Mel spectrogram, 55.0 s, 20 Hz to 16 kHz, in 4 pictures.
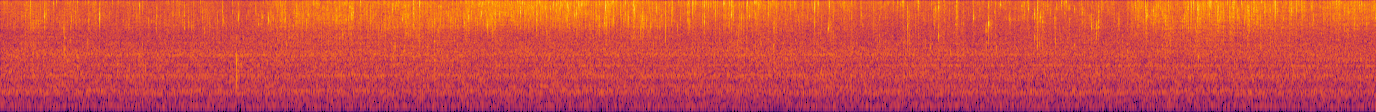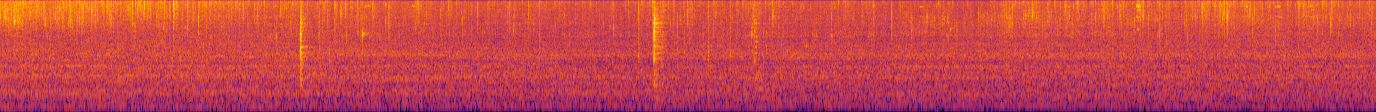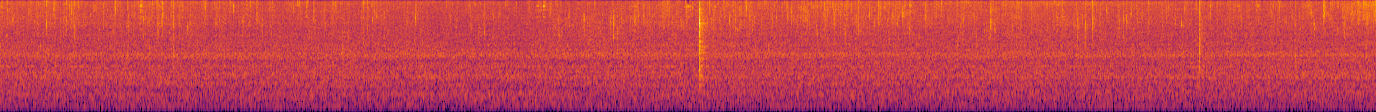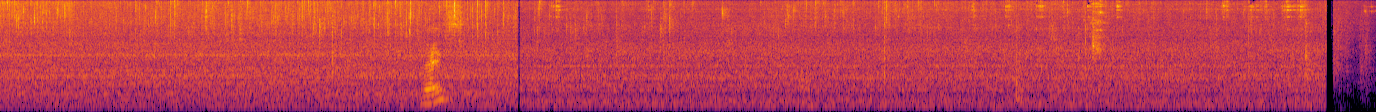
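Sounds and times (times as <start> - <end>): oil sizzling in a pan: 0.0 - 54.6.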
